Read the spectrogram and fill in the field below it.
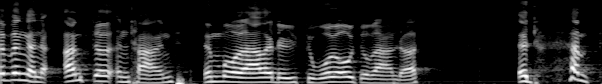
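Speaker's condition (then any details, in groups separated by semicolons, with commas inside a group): Cerebral palsy; speech affected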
